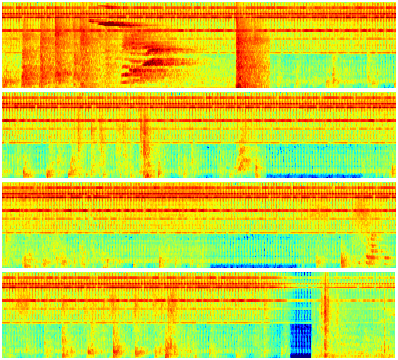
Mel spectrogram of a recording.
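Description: School alarm ringing steadily as several high, continuous tones, cutting off about a second before the end. About two seconds in, a voice cries out with a rising pitch.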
